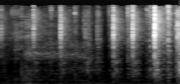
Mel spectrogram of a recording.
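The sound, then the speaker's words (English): A quick run of typewriter keystrokes, about eight or nine crisp, clacking strikes in an uneven rhythm, fairly quiet, with no voices. “Typewriter means it's time for headlines.”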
